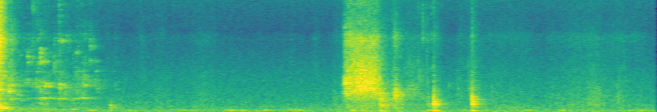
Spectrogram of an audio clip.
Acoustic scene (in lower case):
restroom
